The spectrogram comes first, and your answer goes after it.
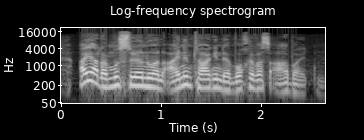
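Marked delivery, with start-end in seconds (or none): none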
